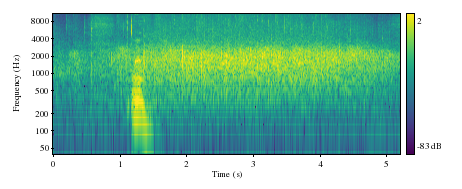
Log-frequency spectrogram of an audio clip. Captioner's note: applause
